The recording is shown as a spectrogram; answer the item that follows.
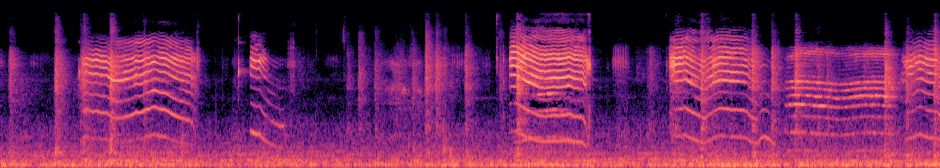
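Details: Six-plus foster kittens from two litters playing in a donated banana bed; shrill, strongly wavering meows call repeatedly, some long and drawn out, mixed with taps and scuffling sounds against a low background hum.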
